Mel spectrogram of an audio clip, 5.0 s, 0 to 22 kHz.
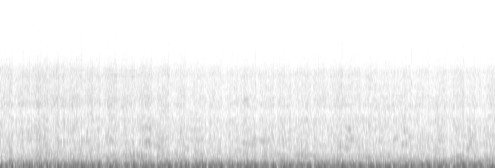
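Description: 1966 Chevrolet Impala station wagon's engine running steadily at low speed, a deep, even rumble heard through a camera mounted on the car's outside.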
